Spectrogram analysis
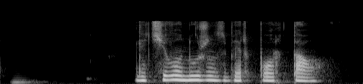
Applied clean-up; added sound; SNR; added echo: none; none; none; none.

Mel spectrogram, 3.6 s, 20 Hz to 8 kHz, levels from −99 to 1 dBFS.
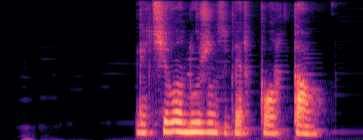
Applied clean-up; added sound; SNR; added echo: neural mask model DeepFilterNet 3.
